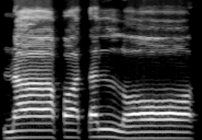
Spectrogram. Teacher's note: قاف زبر قا، قاف کو پر پڑھیں گے، ناقا، تا لام زبر تل، ناقا تل، لام کھڑا زبر لا، ناقۃ اللہ۔ یہاں اللہ پاک کے لام کو پر پڑھیں گے کیونکہ اللہ پاک کے لام سے پہلے حرف پر زبر آ رہا ہے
